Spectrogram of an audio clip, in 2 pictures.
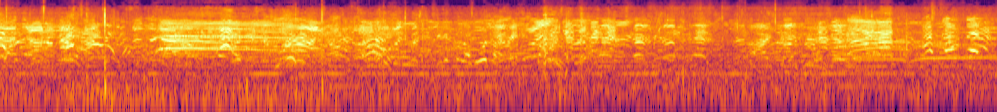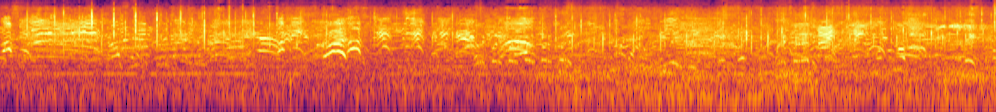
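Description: A crowd of spectators chats and calls out outdoors.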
